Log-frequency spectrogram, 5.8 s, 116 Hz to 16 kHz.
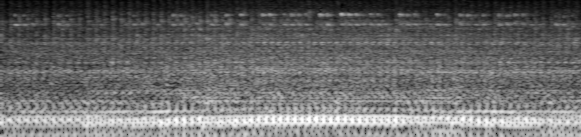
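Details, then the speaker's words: Norton P11 vintage British twin, first start after carburettor disassembly and replacing dead gasoline with fresh: lumpy, wandering idle; one carburettor's pilot jet doesn't follow adjustment like the other side's, to be cleaned again. "I'm going to clean this pilot jet one more time. It doesn't seem to be following the adjustment as well as the jet on this side."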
